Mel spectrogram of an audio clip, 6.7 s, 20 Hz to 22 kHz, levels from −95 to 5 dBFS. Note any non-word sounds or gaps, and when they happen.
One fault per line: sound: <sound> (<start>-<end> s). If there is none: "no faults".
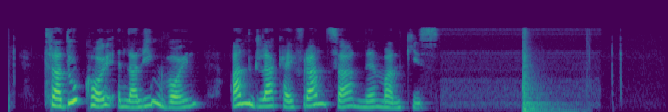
sound: thud (5.2-5.9 s)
